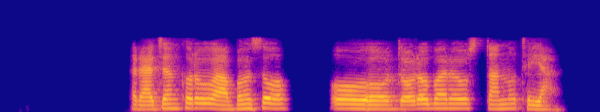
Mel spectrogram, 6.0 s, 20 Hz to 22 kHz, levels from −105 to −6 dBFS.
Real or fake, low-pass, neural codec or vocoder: fake; 5.4 kHz; codec, 16 kHz, 0.5 kbps, X-Codec, WavLM features, trained on Multilingual LibriSpeech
